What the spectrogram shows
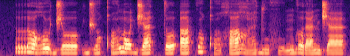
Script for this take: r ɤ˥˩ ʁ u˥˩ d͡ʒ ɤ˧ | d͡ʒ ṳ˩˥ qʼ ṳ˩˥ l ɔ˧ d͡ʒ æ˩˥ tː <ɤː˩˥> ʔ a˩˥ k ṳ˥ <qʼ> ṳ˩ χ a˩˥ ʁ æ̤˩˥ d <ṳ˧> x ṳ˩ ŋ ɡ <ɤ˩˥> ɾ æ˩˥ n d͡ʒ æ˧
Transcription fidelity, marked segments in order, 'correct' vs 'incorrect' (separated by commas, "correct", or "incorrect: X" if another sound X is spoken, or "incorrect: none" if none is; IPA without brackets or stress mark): incorrect: ɤ˩˥, correct, correct, incorrect: ɤ˥˩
